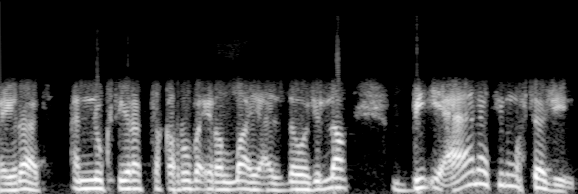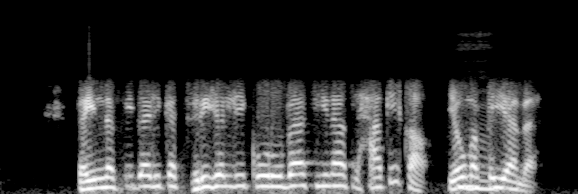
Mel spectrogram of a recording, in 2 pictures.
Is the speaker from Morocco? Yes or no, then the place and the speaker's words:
yes; Morocco; وجعلنا كمغاربة نلهج بشكره حفظه الله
